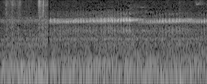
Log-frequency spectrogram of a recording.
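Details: Spring peepers calling together at an archaeological field site in early spring, a steady high-pitched shrill of overlapping peeps.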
